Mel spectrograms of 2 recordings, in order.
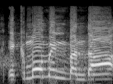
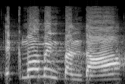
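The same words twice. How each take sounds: The two takes are said the same way.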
